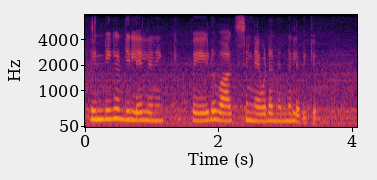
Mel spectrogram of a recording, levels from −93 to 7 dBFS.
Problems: none marked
